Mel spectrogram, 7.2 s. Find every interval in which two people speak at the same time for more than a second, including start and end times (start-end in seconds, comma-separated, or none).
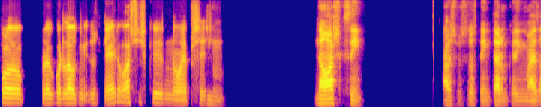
none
